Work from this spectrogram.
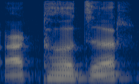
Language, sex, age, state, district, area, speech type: Odia, male, 30-45, Odisha, Cuttack, urban, spontaneous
